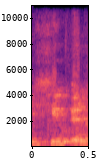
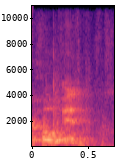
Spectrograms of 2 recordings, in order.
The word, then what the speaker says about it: Hoen: Is the last name Hen or Hoen?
